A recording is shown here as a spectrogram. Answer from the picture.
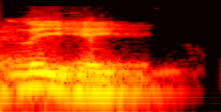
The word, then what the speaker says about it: Leahy: Tom, am I pronouncing that right? – No, that's fine, mate. We'll roll with it. It's Leahy.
